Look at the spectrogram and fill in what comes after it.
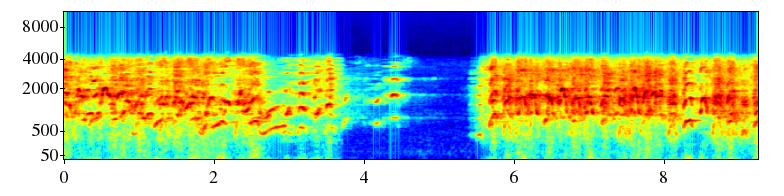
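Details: Coyotes freaking out in a pack chorus of shrill, wavering yips and warbled howls, thinning into a few scattered calls, a brief silence, then the whole group erupting again loudly.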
